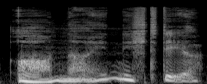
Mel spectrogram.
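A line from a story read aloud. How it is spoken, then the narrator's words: Groaning. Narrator (German): stöhnte Harry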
